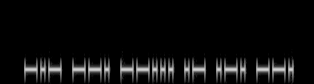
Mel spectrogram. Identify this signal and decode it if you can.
Morse code, heard as a keyed tone, about 36 wpm, 700 Hz. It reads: KG7ARG
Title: Speed Racing - USA 2x3 Call Signs 30wpm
